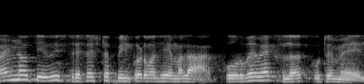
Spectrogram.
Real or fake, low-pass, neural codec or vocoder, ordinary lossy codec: fake; 7.2 kHz; codec, 16 kHz, 4 kbps, X-Codec, WavLM features, trained on Multilingual LibriSpeech; AAC, 16 kbps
